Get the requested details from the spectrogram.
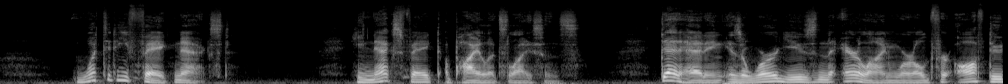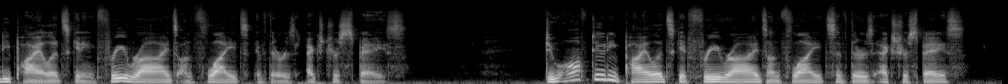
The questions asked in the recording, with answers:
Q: Do off-duty pilots get free rides on flights if there is extra space?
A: Yes, off-duty pilots get free rides on flights if there is extra space.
